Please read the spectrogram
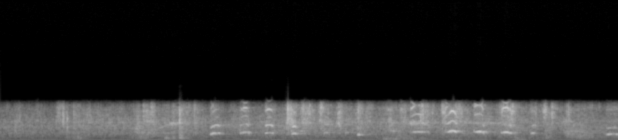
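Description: Border Collie puppy whining in a quick run of short, high, squeaky cries, starting about two seconds in, with a few light clicks around them.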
